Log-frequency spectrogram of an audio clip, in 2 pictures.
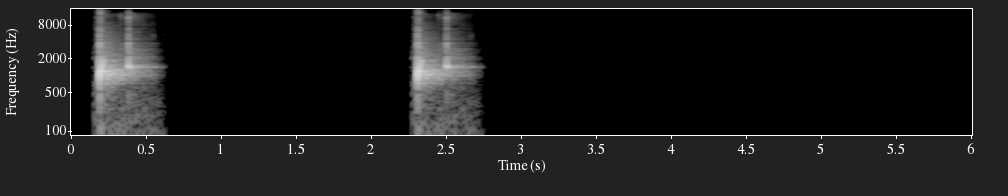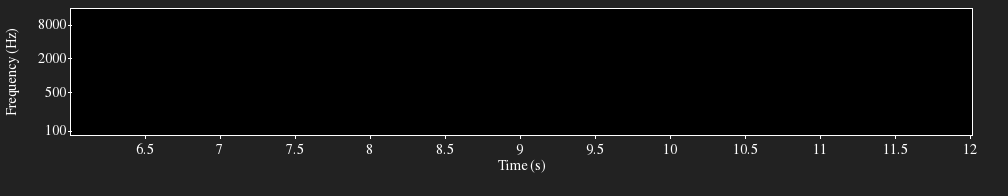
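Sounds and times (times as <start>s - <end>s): water drops plopping: 0.2s - 0.7s, 2.3s - 2.8s.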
